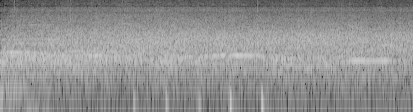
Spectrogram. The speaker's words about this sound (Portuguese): E agora dê um aplauso ao Senhor.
